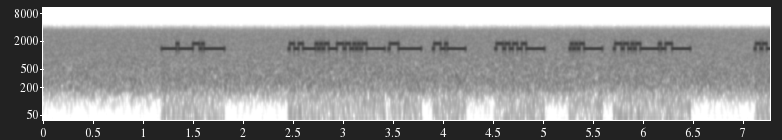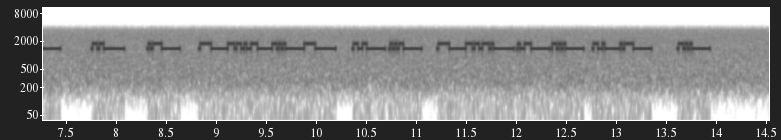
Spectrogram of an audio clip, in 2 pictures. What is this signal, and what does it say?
TTY/TDD text telephone tones (45.45 baud Baudot), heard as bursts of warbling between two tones, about 400 Hz shift, 1600 Hz centre. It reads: HIS SON IS BALLET ARTIST HARPER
